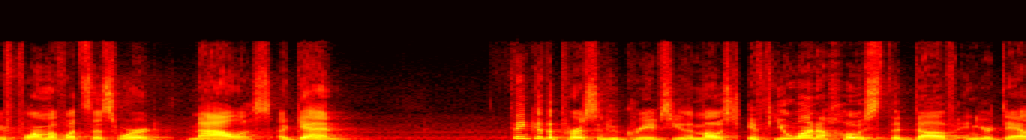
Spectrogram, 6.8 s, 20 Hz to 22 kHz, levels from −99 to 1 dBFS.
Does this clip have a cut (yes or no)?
yes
